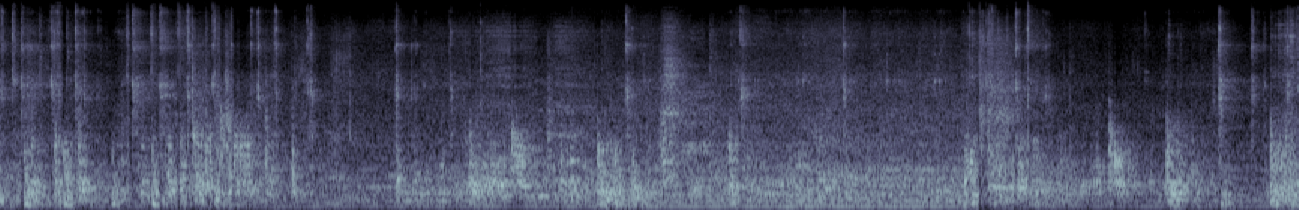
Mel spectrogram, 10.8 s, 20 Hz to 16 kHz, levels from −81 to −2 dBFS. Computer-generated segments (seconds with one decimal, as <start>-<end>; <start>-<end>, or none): none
